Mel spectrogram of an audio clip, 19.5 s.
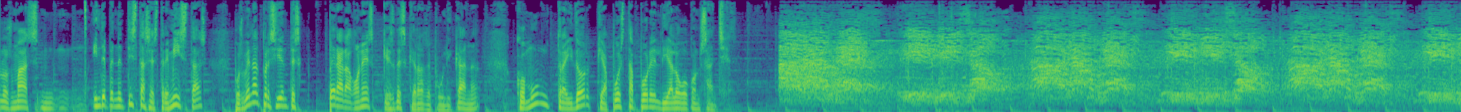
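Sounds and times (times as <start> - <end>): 
speech: 0.0 - 9.8
crowd shouting for resignation: 10.4 - 19.4.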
